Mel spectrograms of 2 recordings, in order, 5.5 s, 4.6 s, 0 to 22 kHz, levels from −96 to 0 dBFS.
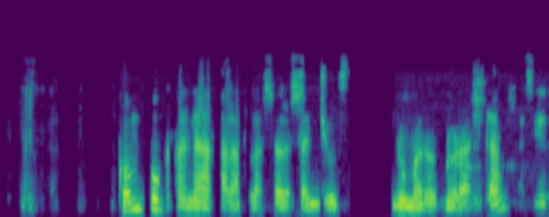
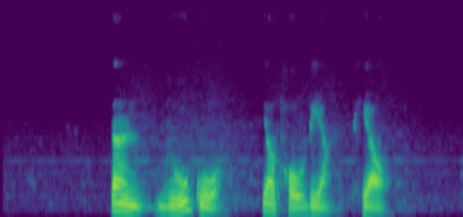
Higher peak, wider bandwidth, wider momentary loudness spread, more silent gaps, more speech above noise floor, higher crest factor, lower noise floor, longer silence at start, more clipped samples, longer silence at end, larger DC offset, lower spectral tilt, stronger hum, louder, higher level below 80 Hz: about the same, -2 dBFS vs -4 dBFS; first, 7.6 kHz vs 3.3 kHz; about the same, 9 LU vs 8 LU; first, 0.63-0.75 s, 0.87-1.09 s, 2.15-2.19 s, 3.50-3.91 s vs none; second, 24 dB vs 51 dB; about the same, 18 dB vs 20 dB; second, -44 dBFS vs -73 dBFS; second, 0.2 s vs 1.1 s; neither; second, 0.05 s vs 0.8 s; neither; second, -7 dB/octave vs -10.5 dB/octave; neither; first, -20 LUFS vs -23 LUFS; first, -58 dBFS vs -72 dBFS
